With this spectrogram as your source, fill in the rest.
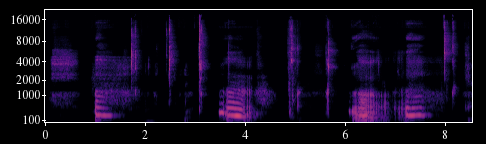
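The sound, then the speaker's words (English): Wet gulping and swallowing noises repeat in irregular bursts, mixed with throaty voiced sounds and small mouth clicks, with no clear words spoken. “Oh, the timer's going, but I want to enjoy it as much as I can. You know how much I love swallowing you.”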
